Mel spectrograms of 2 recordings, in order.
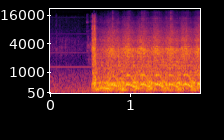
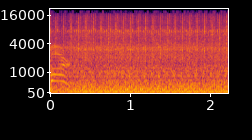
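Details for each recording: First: VW Super Beetle with the original distributor and condenser refitted: the starter spins the engine evenly but it never fires; no spark, and the condenser turned out not to be hooked up. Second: VW Super Beetle flat-four, first start after a long fight: steady, even chuffing idle around four beats a second with no misses or knocks. Normal idle.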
